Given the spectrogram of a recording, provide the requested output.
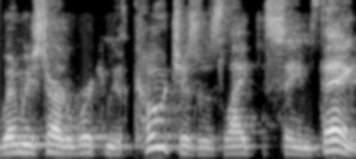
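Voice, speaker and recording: Speaking with a Californian accent, a man has a fairly high pitch and a dark, mellow tone. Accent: General American, Californian. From US West Coast, San Francisco Bay Area. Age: 60s. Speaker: business consultant, former gymnast. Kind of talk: podcast interview. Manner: animated.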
